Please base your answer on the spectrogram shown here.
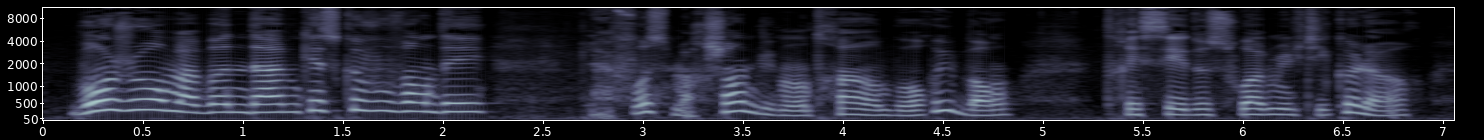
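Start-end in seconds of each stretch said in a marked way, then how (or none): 0.2-2.2 high-pitched voice calling out. At the window, she calls to the peddler woman knocking at the door: called out.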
